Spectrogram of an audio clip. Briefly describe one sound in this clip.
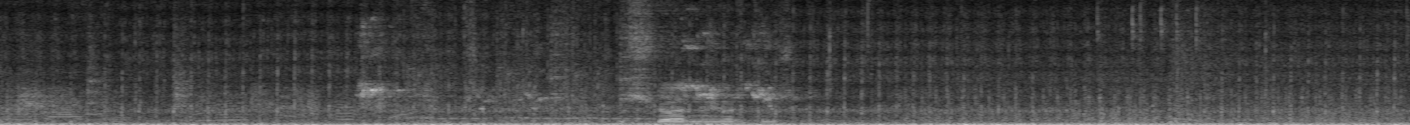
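Helicopter rotor blades thump steadily and loudly.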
